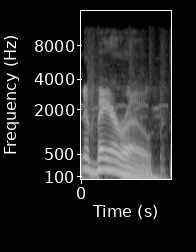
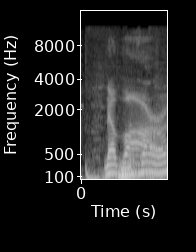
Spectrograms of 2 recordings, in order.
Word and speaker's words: Navarro: Okay, I want to make sure I say that right. Not Navarro. Navarro. – Navarro. – Okay. – You got it.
